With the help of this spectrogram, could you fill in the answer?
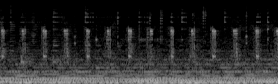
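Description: A 25-second game timer's countdown clock ticks steadily and quickly during a word-association game, about five even ticks per second, over a low sustained musical drone, with no voices.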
